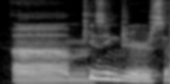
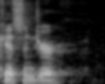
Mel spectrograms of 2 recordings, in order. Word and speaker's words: Kinzinger: Kinzinger's okay. – Kinzinger, not Kissinger. Those are very different people. – I'd blame being tired, but we both know I just mispronounced it.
